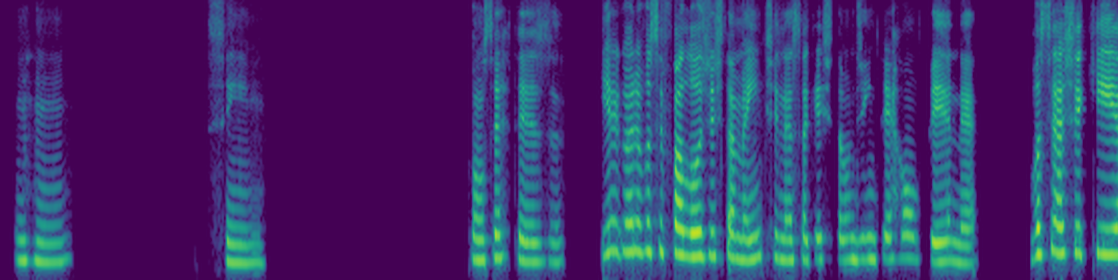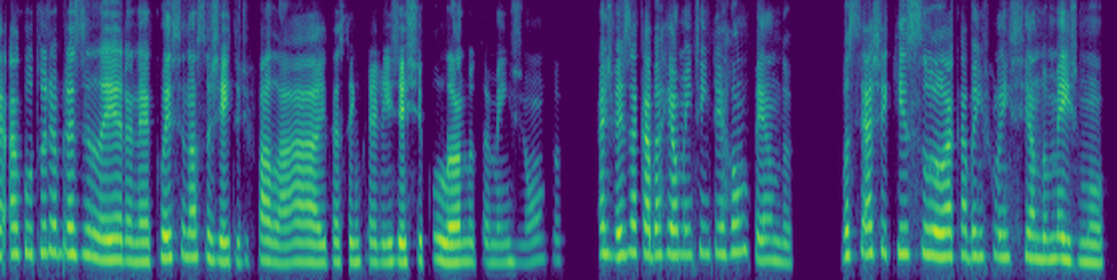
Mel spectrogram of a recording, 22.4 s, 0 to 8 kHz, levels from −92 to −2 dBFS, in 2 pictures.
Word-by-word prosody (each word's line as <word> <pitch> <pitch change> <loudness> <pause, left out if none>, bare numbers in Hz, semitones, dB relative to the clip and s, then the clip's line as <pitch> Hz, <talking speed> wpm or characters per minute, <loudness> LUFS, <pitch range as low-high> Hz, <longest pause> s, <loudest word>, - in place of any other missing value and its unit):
Uhum. 215 0 -7 1.4
Sim. 195 -1 -7 2.1
Com 220 -1 0
certeza 210 -4 -4 0.4
e 290 +3 -2
agora 310 0 0
você 315 0 -2
falou 275 -4 +6
justamente 250 -1 -3
nessa 220 0 -3
questão 225 0 -7
de 225 0 -4
interromper, 230 -2 -2
né, 190 -2 -4 0.5
você 280 +5 +1
acha 295 0 +3
que 280 -1 +3
a 290 0 +2
cultura 300 +1 -2
brasileira, 250 -7 +3
né, 205 0 +2
com 220 +5 +1
esse 250 +3 +3
nosso 250 -1 -1
jeito 210 -1 +2
de 205 - -17
falar 205 -2 +1
e - - 0
está 205 +1 -4
sempre 205 +1 -4
ali 200 0 -1
gesticulando 205 0 +4
também 195 0 -9
junto, 215 +3 -15 0.3
às 290 0 +1
vezes 265 +2 +3
acaba 280 -2 +2
realmente 280 +1 -1
interrompendo. 285 -9 -3 0.5
Você 270 +3 -1
acha 295 +1 +1
que 295 +1 -3
isso 290 +1 -2 0.2
acaba 260 0 +1
influenciando 250 -2 -2
mesmo 215 -5 +1
230 Hz, 125 wpm, -23 LUFS, 205-280 Hz, 2.1 s, falou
